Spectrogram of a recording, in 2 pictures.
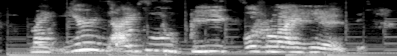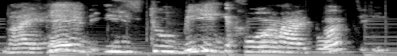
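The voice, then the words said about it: Put-on Spanish accent. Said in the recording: “using his very best Spanish accent”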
